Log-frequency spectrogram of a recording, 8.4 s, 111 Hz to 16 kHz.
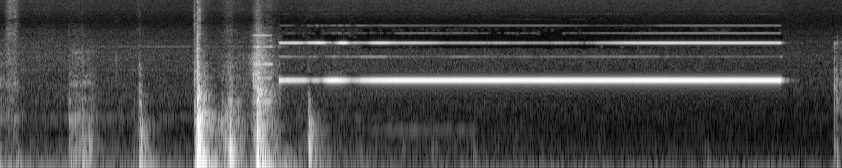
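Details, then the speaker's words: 2008 VW Polo 9N3 1.4 FSI (BUD), ignition on and reverse engaged: one long continuous beep of about five seconds then silence, no proximity beeps; fault warning from a failed rear parking sensor 7H0919275C, later replaced. "Donc quand je mets le contact et que j'enclenche la marche arrière, et bien j'ai un long bip continu et après plus rien."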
